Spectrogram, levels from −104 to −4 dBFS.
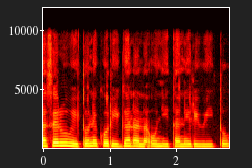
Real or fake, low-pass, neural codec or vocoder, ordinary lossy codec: fake; 9.9 kHz; vocoder, 22.05 kHz, 80 mel bands, Vocos; none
